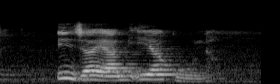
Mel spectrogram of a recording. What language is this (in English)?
South Ndebele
